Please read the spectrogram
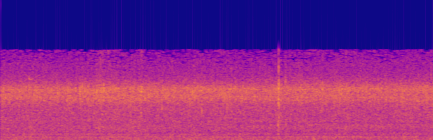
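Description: Whitewater river rapids rushing steadily over and around boulders, an even, unbroken rush of water.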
